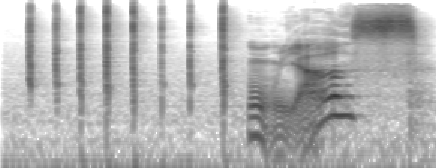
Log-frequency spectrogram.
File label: uuuh yaasss; Uuuhhh YAAASSS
